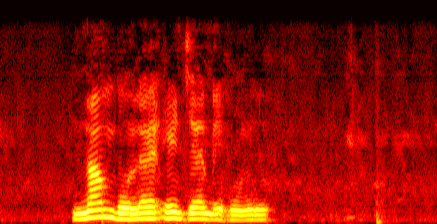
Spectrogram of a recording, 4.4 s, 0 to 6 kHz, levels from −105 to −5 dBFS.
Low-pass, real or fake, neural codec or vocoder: 5.4 kHz; fake; codec, 16 kHz, 2 kbps, FreqCodec, larger model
